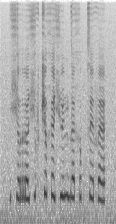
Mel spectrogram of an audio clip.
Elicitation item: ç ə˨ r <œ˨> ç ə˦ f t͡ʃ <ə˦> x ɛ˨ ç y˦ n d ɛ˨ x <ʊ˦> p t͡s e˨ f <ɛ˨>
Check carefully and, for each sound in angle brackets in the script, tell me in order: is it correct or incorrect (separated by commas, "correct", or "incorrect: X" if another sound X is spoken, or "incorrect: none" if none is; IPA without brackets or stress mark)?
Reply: correct, correct, incorrect: ə˦, correct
